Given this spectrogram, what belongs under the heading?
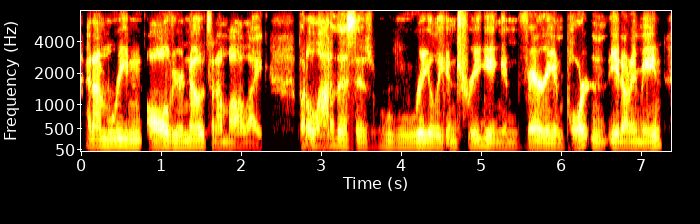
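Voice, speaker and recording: A man's voice: mid-range voice, fairly even intonation, normal speed, dry recording. A man co-hosting a podcast in casual conversation, talking in an enthusiastic, rambling way. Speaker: podcast co-host. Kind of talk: casual chat.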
